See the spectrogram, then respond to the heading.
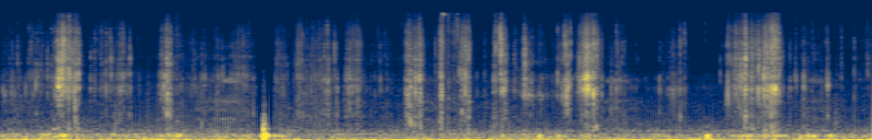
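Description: A lilac foam bead clay ball is held in the hand and crushed and kneaded with fingers and long nails, making a continuous run of bright, crunchy crinkling and crackling bursts. A steady low hum sits underneath throughout.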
